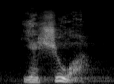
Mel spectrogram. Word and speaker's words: Yeshua: Yeshua. With the emphasis on the second part of the word. Yeshua.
